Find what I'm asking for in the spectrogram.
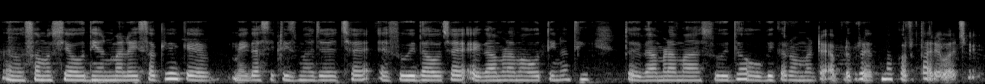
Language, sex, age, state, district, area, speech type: Gujarati, female, 18-30, Gujarat, Junagadh, urban, spontaneous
